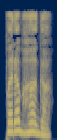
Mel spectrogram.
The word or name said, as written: ಪ್ರಭಾಗ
